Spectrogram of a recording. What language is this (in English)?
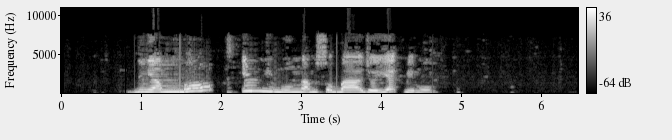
Adamawa Fulfulde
